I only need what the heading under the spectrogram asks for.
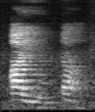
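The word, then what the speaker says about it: iota: इसी को हम √-1 को ही हम बोलते हैं आयोटा। इसको मैं क्या बोलते हैं, हम ब्रैकेट में लिखती हूँ मैं आयोटा, लिखते हैं स्मॉल आई, ठीक है, और इसको प्रोनाउंस कैसे करते हैं, आयोटा, ठीक है।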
